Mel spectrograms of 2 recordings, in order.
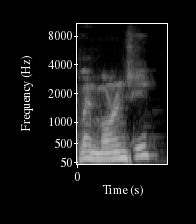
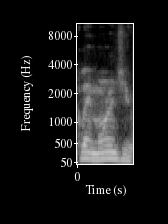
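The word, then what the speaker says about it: Glenmorangie: harvin correctly it was close when i said glenn moringe i think she got glenn orangey right trying to remember now dj cue ball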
